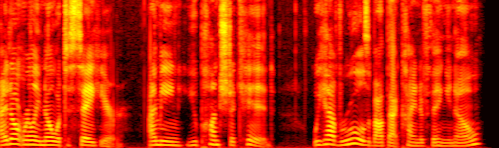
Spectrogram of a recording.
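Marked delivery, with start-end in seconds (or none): none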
